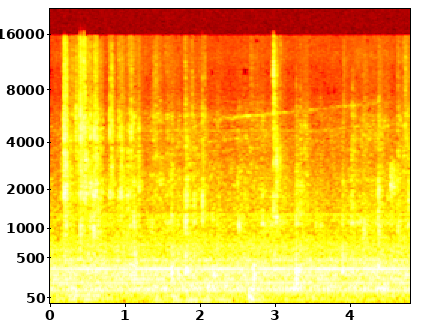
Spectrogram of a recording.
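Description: Faint chewing of fried food (crispy chicken tenders), with scattered small crunches and wet mouth clicks, over a faint steady hum.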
